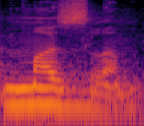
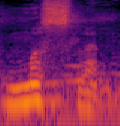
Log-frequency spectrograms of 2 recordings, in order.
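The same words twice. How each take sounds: First: The middle consonant sounds like a z. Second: The middle consonant is a clear s. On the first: It means tyrant in Arabic. The speaker calls it wrong. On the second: It means one who has surrendered. The speaker calls it right.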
